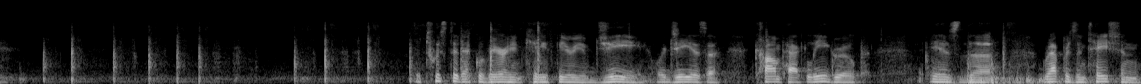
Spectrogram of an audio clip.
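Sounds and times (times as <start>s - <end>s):
writing on a board during a lecture: 0.4s - 5.6s
speech: 4.2s - 11.4s.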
